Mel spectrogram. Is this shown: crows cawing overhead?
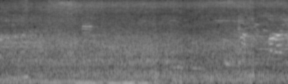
no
